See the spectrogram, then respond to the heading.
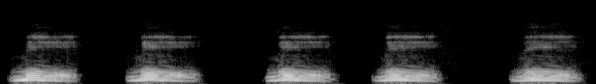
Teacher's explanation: M is a nasal consonant, you're going to feel vibration in your nose. But when you say A, you shouldn't.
